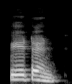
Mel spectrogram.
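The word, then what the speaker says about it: patent: पी ए का उच्चारण पे हो गया, टी का उच्चारण ट हो गया, ई से ए की मात्रा हो गया, एन से न, और टी से ट। पेटेंट, क्या पढ़ेंगे इसको?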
